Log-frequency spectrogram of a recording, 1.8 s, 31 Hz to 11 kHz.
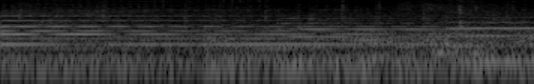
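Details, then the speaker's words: Antique mechanical clock: bell tune plays on with no pause, starting around minute 55 instead of 60; broken stop pin in the chime gear keeps the tune running nonstop. "Là ví dụ như 3 giờ đi thì 3 giờ 55 là nó đờn rồi. Chứ chưa tới 60 mà nó đờn hoài."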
